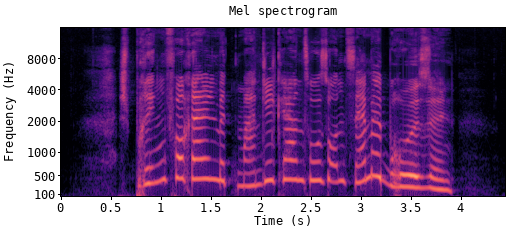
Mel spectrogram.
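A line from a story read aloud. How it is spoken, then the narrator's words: Small creature calling out. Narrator (German): rief der kleine Tiger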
